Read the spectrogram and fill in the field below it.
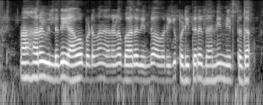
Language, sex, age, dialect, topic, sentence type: Kannada, female, 18-24, Central, agriculture, statement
